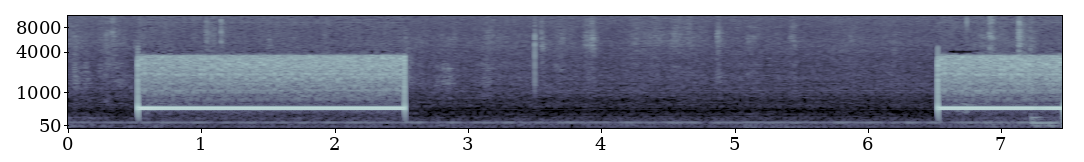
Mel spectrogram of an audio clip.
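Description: A telephone ringback tone heard on an outgoing call: a steady electronic tone lasting about two seconds, a long pause with faint background hum, then the tone starting again.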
